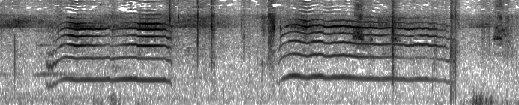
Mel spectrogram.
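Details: Homeless cat enjoying a head massage utters two long, tonal meows. The first rises briefly and then holds steady for about a second. The second is longer and level. Scattered clicks and rustling come from handling.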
